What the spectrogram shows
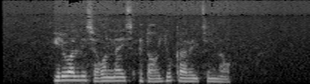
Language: Basque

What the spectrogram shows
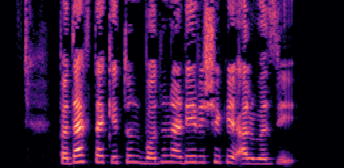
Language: Pashto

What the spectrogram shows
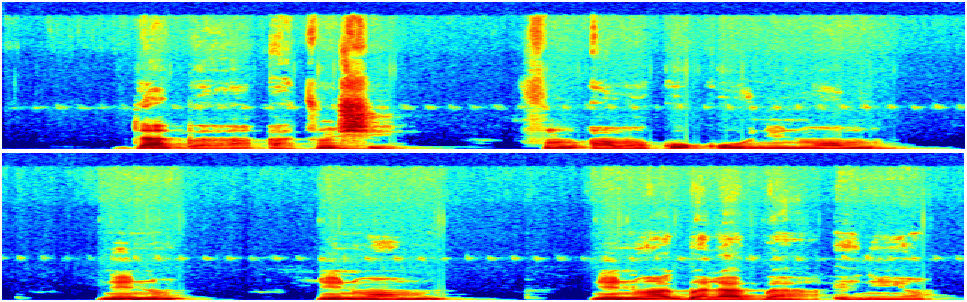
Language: Yoruba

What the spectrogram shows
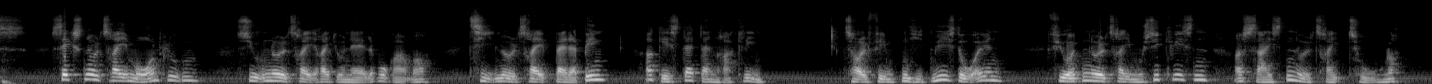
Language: Danish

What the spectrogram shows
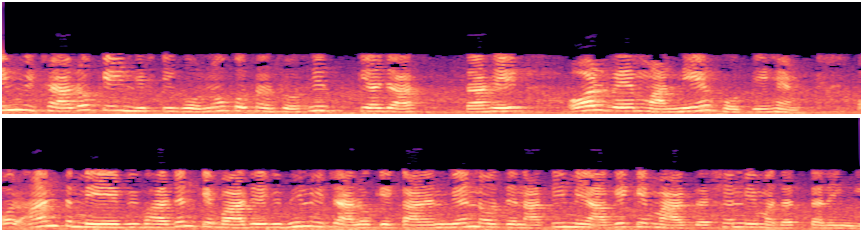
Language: Hindi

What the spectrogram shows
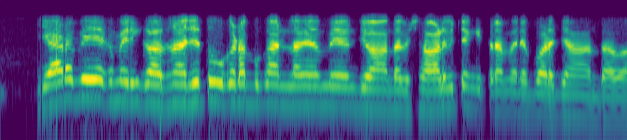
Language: Punjabi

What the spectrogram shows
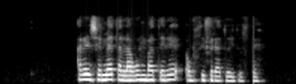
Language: Basque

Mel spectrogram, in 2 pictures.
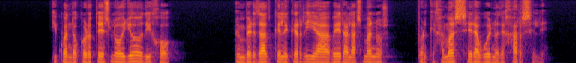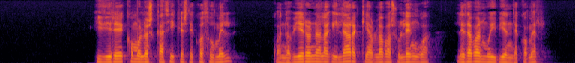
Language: Spanish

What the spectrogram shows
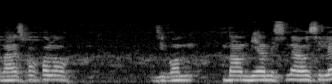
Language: Assamese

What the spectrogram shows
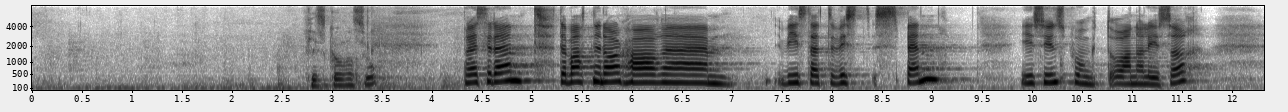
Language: Norwegian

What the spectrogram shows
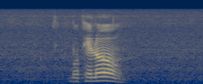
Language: Southern Sotho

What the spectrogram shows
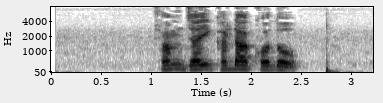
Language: Sansi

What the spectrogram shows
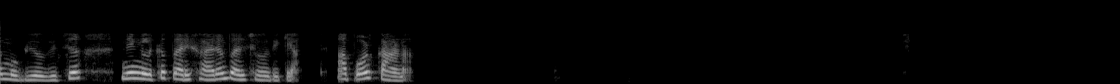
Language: Malayalam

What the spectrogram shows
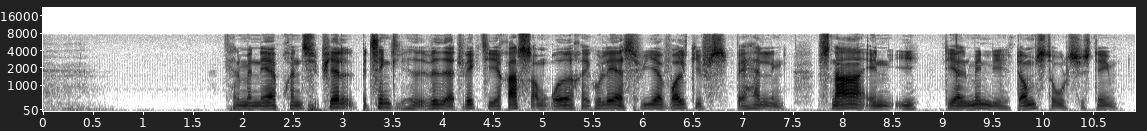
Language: Danish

